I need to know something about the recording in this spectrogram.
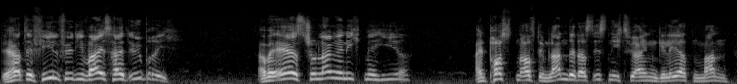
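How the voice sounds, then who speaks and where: Radio play sentry, strikingly high voice, careful and pedantic, dodging responsibility, very dry acoustic. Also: male voice, moderate pace, no echo. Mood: guarded, matter-of-fact. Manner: pedantic, evasive, repetitive. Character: cautious, obedient male soldier on guard duty.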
